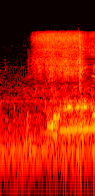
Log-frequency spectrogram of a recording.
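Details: Real podcast recording in which the speaker explains that the noise heard is his own mechanical ventilator; ventilator airflow heard in the background of speech; mechanical ventilator noise.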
